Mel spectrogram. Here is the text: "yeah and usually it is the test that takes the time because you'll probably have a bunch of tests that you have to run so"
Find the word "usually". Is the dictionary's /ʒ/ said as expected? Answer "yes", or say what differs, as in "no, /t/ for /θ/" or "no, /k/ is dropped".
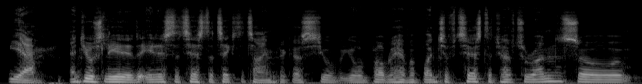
no, /s/ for /ʒ/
